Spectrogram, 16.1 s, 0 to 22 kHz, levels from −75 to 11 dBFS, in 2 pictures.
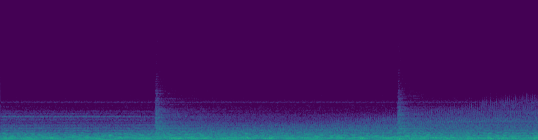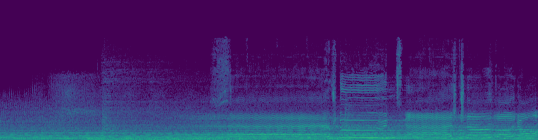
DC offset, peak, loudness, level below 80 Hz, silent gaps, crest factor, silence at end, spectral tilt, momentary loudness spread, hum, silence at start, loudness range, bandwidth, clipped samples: under 0.1%; -8 dBFS; -24 LUFS; -36 dBFS; none; 14 dB; 0 s; -5 dB/octave; 7 LU; none; 0 s; 6 LU; 16 kHz; under 0.1%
